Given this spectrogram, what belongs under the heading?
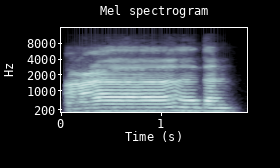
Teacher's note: আলিফের ডান দিকে জাবার আছে, আলিফ মাদ্দা বলে, আলিফ মাদ্দাকে এক আলিফ পরিমাণ টান দিয়ে পড়তে হবে। দালের উপর দো জাবার আছে, দো জাবার তানবিন, তানবিন নুন সাকিনের আওয়াজ একই রকম।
